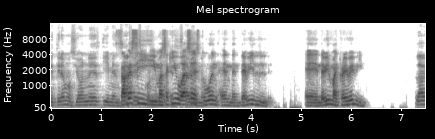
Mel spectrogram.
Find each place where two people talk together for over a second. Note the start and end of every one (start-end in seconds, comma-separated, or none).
1.3-3.1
